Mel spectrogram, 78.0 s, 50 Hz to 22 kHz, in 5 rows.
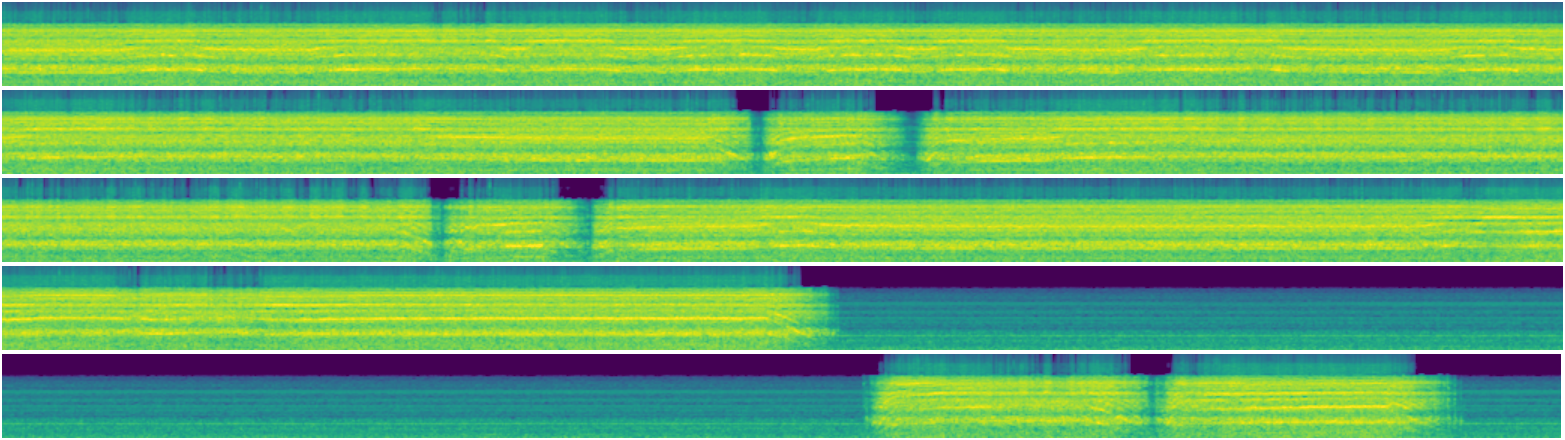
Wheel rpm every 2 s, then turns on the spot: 210, 220, 230, 220, 220, 220, 220, 220, 230, 230, 210, 150, 110, 220, 230, 230, 230, 190, 120, 210, 210, 210, 210, 220, 230, 210, 210, 90, 0, 0, 0, 0, 0, 0, 0, 40, 190, 150, 80.
none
